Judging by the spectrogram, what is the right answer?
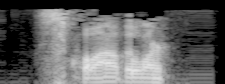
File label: "squabbler", english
